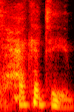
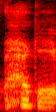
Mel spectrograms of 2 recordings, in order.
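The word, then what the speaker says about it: Hecate: cuz like her like Patreon deity is like Hectate, which is definitely not one of like the standard ones people know of. I learned that that's pronounced Hecati because of Hades, too.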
